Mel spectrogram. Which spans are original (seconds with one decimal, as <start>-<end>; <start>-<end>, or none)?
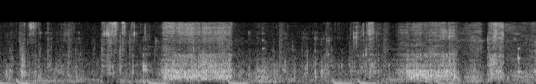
0.0-5.4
